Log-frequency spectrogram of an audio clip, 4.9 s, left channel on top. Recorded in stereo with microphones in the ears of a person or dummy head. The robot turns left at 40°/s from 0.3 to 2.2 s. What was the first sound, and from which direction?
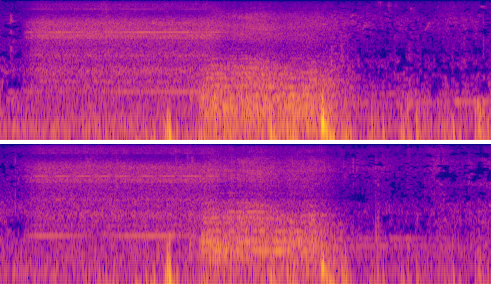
Tape being pulled, 65° right (ahead or behind).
